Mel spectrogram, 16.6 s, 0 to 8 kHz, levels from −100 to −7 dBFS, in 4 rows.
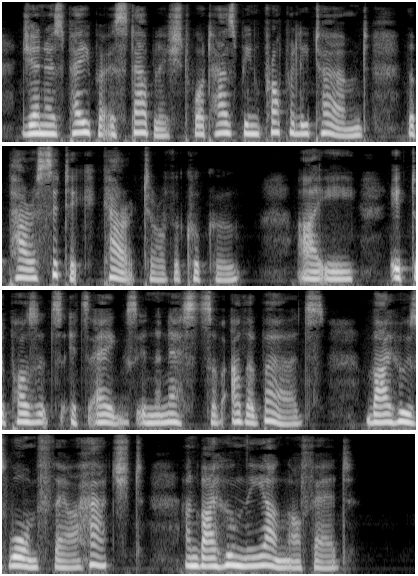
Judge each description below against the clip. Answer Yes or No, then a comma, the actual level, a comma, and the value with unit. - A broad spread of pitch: No, average, 3.5 semitones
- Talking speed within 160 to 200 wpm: No, average, 140 wpm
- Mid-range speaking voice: Yes, medium, 175 Hz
